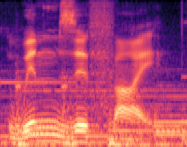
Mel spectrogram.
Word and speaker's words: Whimsi: what the lore says whimsi whimsify that's how it's pronounced but it's spelled w-h-i-m-s-i whimsify well well cool i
